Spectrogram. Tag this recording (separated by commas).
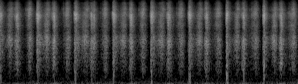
Musical instrument, Music, Rattle (instrument), Percussion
